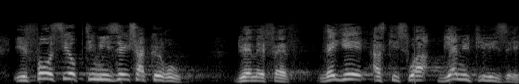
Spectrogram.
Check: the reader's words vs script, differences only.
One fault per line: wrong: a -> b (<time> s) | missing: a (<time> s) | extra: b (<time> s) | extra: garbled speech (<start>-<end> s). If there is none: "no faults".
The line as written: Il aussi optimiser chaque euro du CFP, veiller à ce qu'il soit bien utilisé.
extra: faut (0.3 s)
